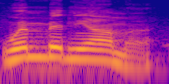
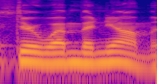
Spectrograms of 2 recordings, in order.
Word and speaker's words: Wembanyama: So I want to get this right because I don't like people mispronouncing it. How do you say it? Wembanyama. Wembanyama. What? How am I wrong on this? Victor Wembanyama.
